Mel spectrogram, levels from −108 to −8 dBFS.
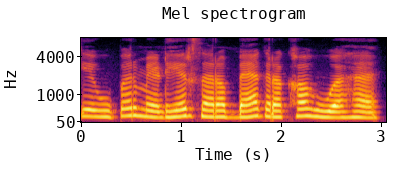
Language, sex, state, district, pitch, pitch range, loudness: Hindi, female, Jharkhand, Garhwa, 220 Hz, 205-240 Hz, -15 LUFS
